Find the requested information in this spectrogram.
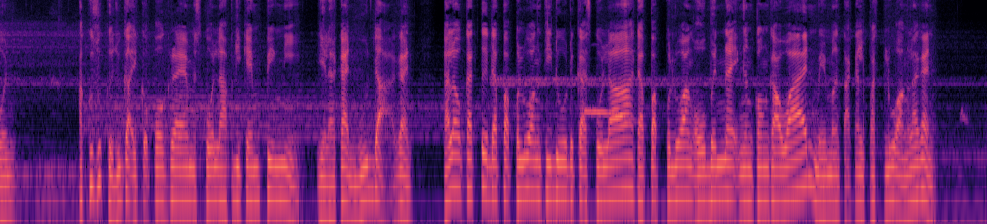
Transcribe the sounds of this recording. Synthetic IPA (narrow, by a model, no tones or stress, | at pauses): n | akus̬ukəd͡ʒuɡaʔikʊt̪̚pɾoɡɾɛmsə̥kolahpəɡikɛmpɪŋnḭijəlahkanbuda̰ʔkan | kalawkat̪ədapat̪̚pəluaŋt̪idʊrdəkat̪sə̥kolahdapat̪̚pəluaŋobənãjt̪̚ŋankɔŋkawanmẽmãŋt̪aʔkanləpaspəluaŋlahkan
